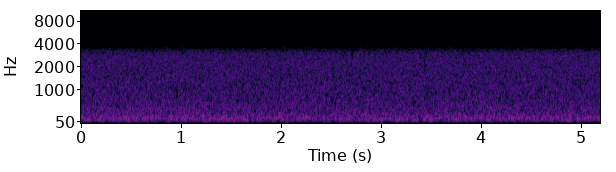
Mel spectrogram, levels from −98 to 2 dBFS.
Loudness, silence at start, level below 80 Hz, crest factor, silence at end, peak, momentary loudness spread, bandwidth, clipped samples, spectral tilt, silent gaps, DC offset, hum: -63 LUFS; 0 s; under -90 dBFS; 12 dB; 0 s; -52 dBFS; 1 LU; 3.9 kHz; under 0.1%; -3 dB/octave; none; under 0.1%; none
